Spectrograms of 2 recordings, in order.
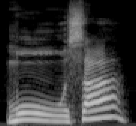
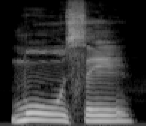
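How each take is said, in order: First: The name ends with an open 'a' vowel. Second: The name ends with a fronted 'e' vowel. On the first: This is the common reading of the name. "kita menyebut Musa alaihissalam" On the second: This is an alternative Quranic recitation reading. "kita membaca Muse alaihissalam"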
